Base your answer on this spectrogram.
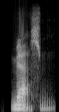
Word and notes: mesne: American English

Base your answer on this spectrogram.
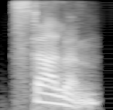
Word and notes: stolon: Indian

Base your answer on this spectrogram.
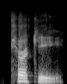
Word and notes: turkey: American English

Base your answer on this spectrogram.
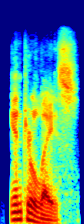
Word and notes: interlace: American English

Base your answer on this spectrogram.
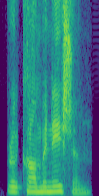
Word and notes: recombination: Indian

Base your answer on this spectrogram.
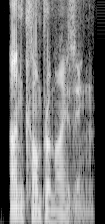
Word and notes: Uncompromising: British English

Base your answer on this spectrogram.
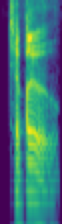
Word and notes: taboo: American English

